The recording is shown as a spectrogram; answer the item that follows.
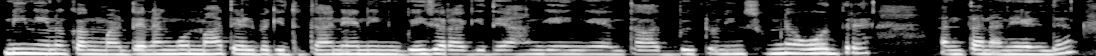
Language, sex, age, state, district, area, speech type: Kannada, female, 18-30, Karnataka, Davanagere, rural, spontaneous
